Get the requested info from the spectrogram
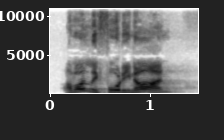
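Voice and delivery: fairly loud voice. Retelling own reply to a man insisting on a seat, reasonably loud voice. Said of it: "In a reasonably loud voice myself".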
